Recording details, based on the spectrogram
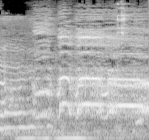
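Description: A rooster crows loud and close in one drawn-out cock-a-doodle-doo that rises and then falls, with a Odisha home kitchen as the setting.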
